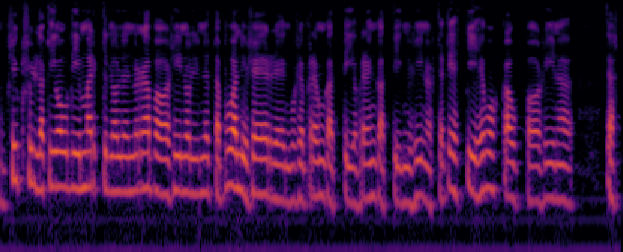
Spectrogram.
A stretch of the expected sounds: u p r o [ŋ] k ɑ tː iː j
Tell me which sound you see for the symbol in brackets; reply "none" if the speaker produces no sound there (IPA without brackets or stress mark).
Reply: ŋ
